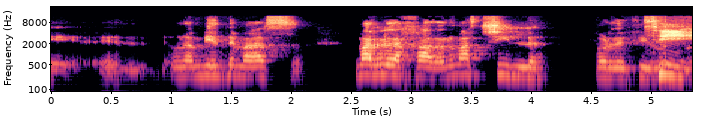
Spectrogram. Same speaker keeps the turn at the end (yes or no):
no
